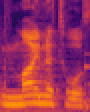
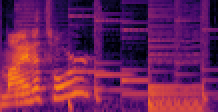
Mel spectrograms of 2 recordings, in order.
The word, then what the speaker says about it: Minotaur: hired like minotaurs and stuff. So I didn't think that was the ant one. oh right, that wasn't Combated Ants. Okay, now if we want to talk about pronunciation, Minotaur?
